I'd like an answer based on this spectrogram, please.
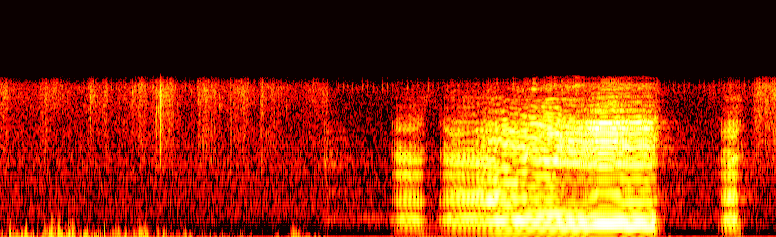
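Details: A red deer stag in Retezat National Park, Romania, gives a deep, drawn-out roar during the rut (mating season), followed by a brief grunt, caught on a wildlife monitoring camera.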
